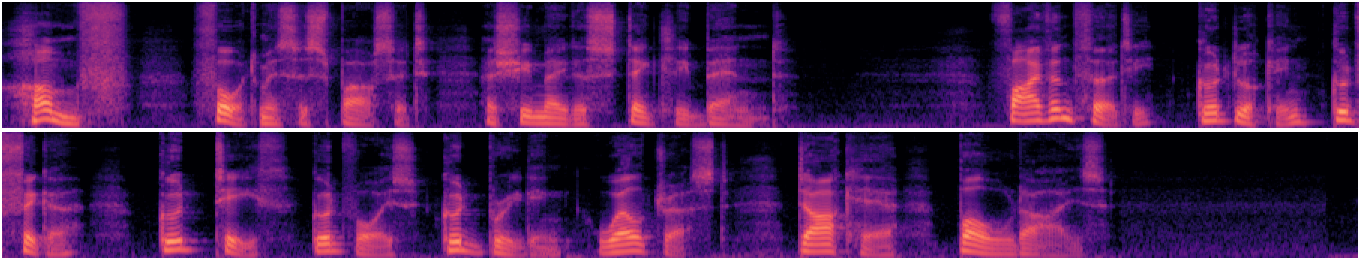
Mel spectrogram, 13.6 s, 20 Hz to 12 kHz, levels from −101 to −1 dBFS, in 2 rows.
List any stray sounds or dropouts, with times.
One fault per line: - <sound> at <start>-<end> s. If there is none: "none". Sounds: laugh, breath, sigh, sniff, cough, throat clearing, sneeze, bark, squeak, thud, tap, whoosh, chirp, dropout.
none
